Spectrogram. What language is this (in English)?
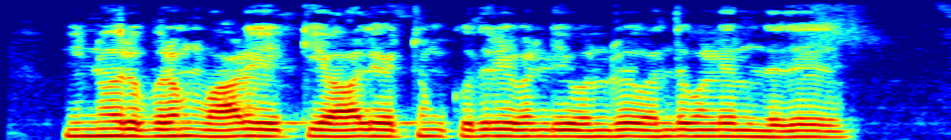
Tamil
